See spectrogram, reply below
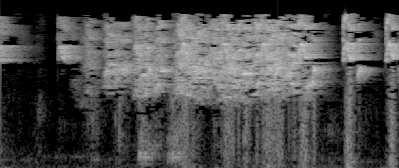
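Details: Right after uncovering, a caged long-tailed shrike pours out a dense, rasping, high-pitched chatter lasting about two seconds, followed by two short sharp notes.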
